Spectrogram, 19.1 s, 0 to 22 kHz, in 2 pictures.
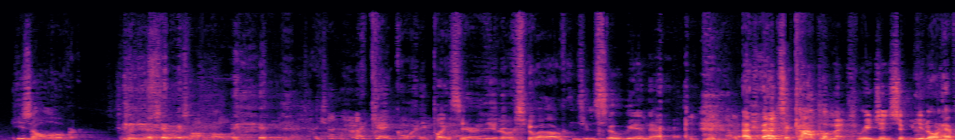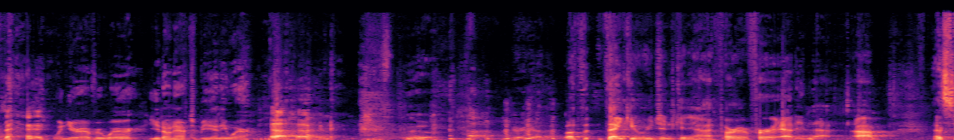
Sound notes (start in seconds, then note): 1.2 laughs; 7.0 laughs; 10.5 male Voice; 12.0 laughs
